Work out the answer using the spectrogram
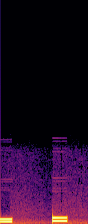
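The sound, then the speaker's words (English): A telephone line tone sounds while a call is being dialed: two short, loud, steady dual-pitch beeps separated by about a second of silence, in a busy-signal pattern. “I can't believe I'm drunk dialing Trumpster God. Here we go.”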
